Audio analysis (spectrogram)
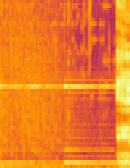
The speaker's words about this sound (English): Leo, I think that beeping is coming from your bag!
